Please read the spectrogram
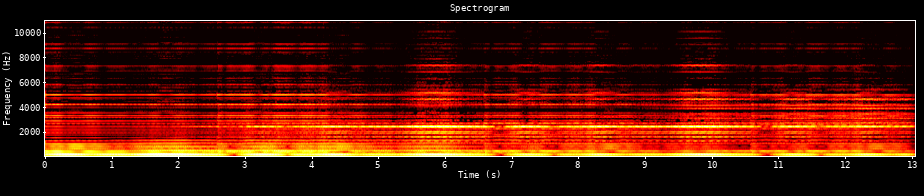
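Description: Dawesome MYTH software synthesizer playing a sustained low pitched tone rich in overtones, re-struck several times, swelling and dipping in loudness, as its Route module's gain is turned to blend the processed module chain with the dry resynthesis oscillator.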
